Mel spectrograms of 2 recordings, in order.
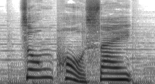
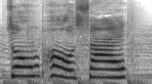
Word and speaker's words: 厨师: 厨师台语念作宗破塞，宗破塞。客语念作厨师，厨师。 – 厨师台语念作中破塞，中破塞。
